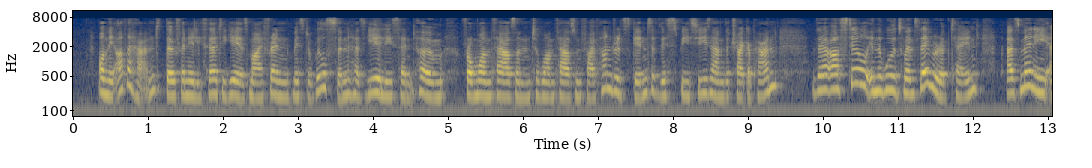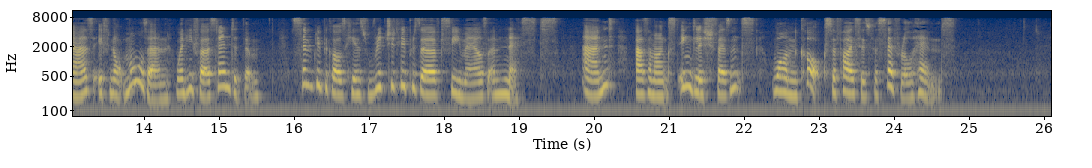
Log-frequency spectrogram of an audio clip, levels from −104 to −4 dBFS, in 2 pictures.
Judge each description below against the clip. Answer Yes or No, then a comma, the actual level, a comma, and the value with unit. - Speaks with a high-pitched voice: Yes, high, 215 Hz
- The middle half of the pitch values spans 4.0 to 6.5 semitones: Yes, average, 4.6 semitones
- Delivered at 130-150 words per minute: No, average, 160 wpm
